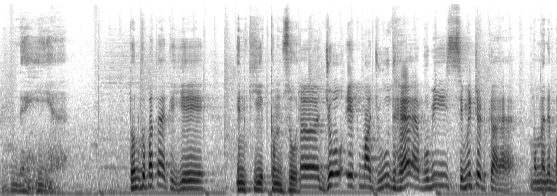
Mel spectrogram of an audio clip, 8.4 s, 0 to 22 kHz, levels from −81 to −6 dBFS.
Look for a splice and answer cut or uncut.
cut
